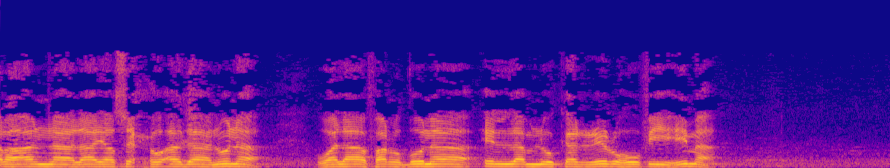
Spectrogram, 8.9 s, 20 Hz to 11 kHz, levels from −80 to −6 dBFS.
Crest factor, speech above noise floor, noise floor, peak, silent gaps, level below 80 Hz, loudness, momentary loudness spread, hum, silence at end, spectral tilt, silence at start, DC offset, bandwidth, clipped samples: 14 dB; 25 dB; -43 dBFS; -6 dBFS; none; -62 dBFS; -19 LUFS; 5 LU; none; 0 s; -6.5 dB/octave; 0 s; under 0.1%; 8 kHz; under 0.1%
